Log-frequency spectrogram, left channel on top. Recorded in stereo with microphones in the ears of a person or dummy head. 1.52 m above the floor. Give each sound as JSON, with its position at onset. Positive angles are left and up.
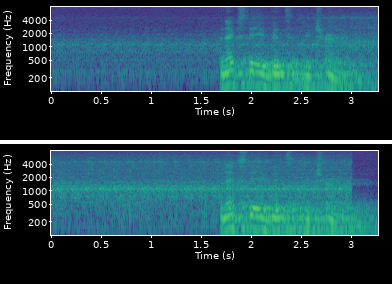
{"t": 1.7, "sound": "a man speaking", "side_deg": 40, "distance_m": 2.5}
